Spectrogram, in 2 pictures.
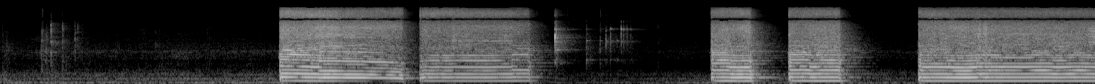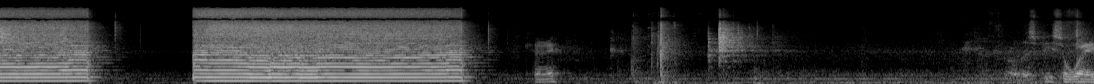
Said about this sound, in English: we'll take it on my bench grinder over there and see if we can't just take a little bit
